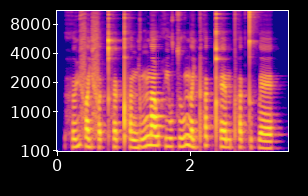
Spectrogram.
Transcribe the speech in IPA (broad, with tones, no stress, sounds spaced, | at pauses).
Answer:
h ɵ˨˥ ɥ f ɐ˨ j f ɐ˨˥ t̚ pʰ œː˨ k̚ pʰ ɐ˨ ŋ j ʊ˨˥ ŋ n̪ aː˧ w h iː˨ w t͡s uː˨˥ n̪ ɐ˨ j pʰ ɐ˧ k̚ pʰ ɛː˨ m pʰ ɐ˨ k̚ t̪ ʊ˨ k̚ l ɛː˨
